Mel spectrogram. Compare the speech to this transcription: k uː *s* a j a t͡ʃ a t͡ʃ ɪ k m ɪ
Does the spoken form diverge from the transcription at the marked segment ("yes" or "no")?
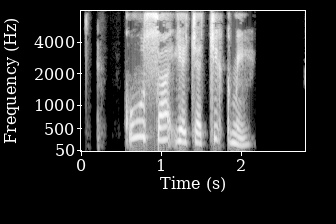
no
